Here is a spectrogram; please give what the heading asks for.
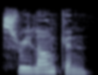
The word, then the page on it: Sri Lankan: American English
